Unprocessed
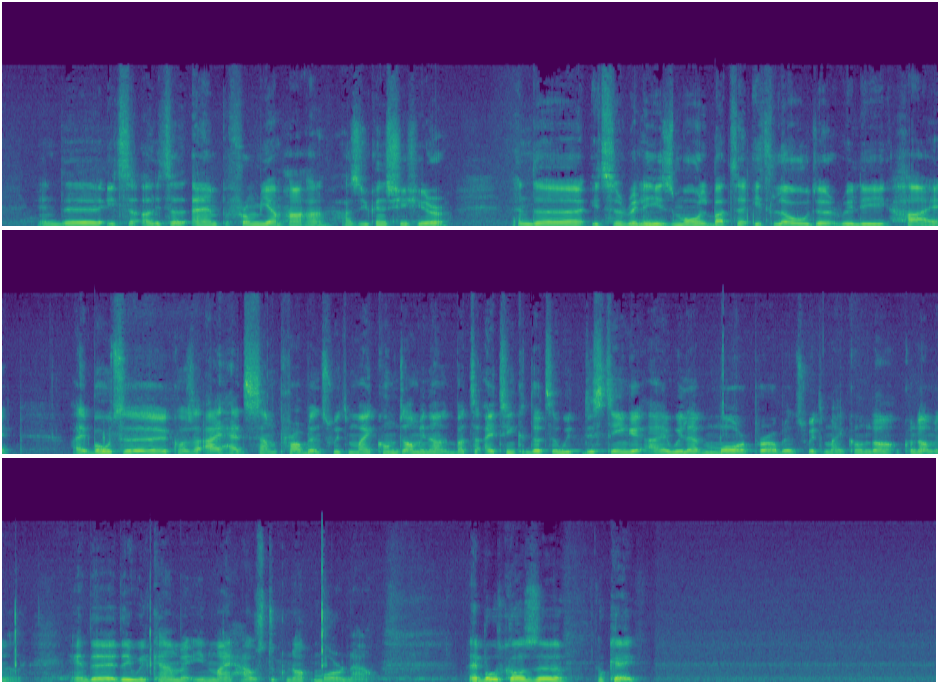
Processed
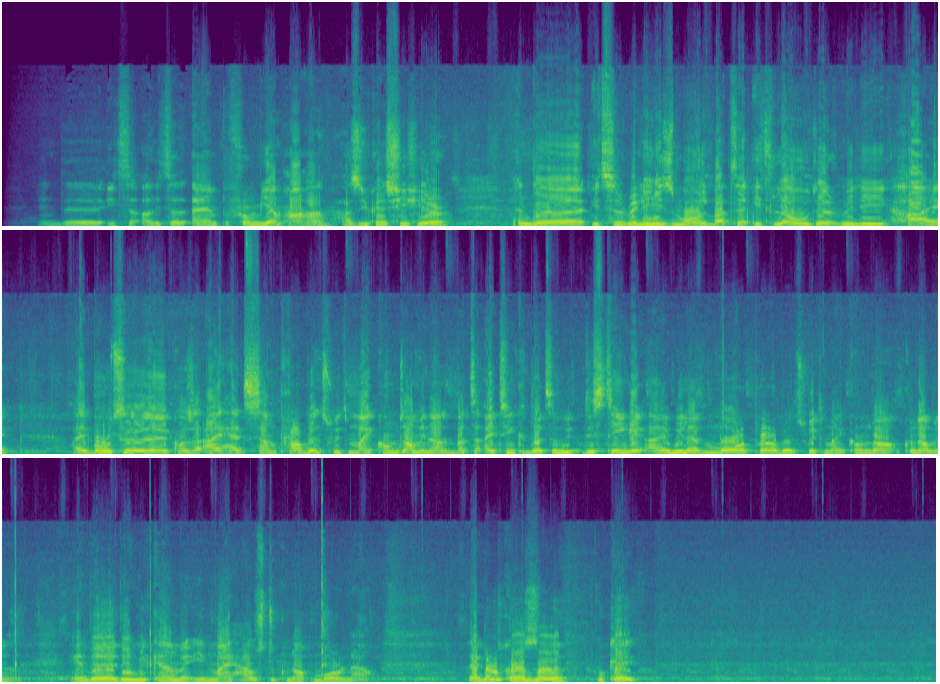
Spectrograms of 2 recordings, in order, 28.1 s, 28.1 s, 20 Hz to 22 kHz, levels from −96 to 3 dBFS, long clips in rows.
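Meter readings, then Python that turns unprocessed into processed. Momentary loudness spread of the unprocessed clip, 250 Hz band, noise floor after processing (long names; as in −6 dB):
10 LU, +12.0 dB, −33 dBFS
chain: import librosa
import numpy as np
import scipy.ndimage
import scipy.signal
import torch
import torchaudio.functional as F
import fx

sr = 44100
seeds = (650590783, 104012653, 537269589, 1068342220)

p1 = fx.fade_in_head(x, sr, length_s=3.43)
p2 = fx.fold_sine(p1, sr, drive_db=12, ceiling_db=-4.5)
y = p2 + fx.echo_thinned(p2, sr, ms=1001, feedback_pct=82, hz=210.0, wet_db=-23.0, dry=0)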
